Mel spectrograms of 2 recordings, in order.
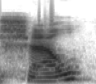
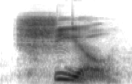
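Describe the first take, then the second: First: The vowel is short, rhyming with 'bell'. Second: The vowel is long, as in 'she'. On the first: The speaker calls it wrong. "Do you say shell, like a turtle's shell? No" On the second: The speaker calls it right. "the main word of she stays the same, and then we just add the sound of these letters"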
